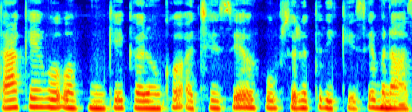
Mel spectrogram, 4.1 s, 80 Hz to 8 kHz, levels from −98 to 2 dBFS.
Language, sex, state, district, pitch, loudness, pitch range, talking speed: Hindi, female, Delhi, New Delhi, 195 Hz, -16 LUFS, 190-205 Hz, 205 wpm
